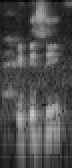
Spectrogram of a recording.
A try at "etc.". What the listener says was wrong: ETC नहीं, etc.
